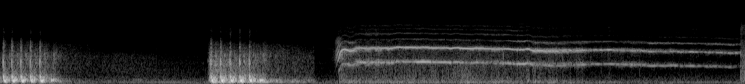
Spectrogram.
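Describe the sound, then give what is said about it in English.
Gunshot sound effect: two short, loud bursts of gunfire separated by a pause of over a second, followed by a long, steady high-pitched ringing tone that holds to the end. “And you decide to shoot yourself.”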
